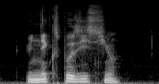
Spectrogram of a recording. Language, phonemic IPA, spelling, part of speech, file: French, /ɛk.spo.zi.sjɔ̃/, exposition, noun, Fr-exposition.ogg
- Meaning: 1. exposition 2. exhibition 3. exposure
